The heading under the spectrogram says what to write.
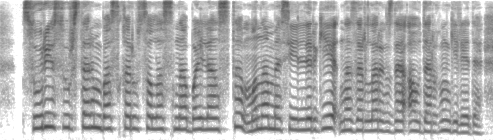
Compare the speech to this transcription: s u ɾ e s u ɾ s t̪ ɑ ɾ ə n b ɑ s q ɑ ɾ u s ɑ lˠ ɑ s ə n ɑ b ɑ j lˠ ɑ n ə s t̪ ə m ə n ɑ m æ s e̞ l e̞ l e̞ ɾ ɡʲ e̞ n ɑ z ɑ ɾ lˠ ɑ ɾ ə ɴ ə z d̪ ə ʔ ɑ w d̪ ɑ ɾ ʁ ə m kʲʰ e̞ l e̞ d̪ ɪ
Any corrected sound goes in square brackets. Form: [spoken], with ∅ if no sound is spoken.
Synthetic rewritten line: s u ɾ e s u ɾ s t̪ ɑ ɾ ə n b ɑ s q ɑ ɾ u s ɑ lˠ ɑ s ə n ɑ b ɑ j lˠ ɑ n ə s t̪ ə m ə n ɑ m æ s e̞ l e̞ l e̞ ɾ ɡʲ e̞ n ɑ z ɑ ɾ lˠ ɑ ɾ ə ɴ ə z d̪ ə ʔ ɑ w d̪ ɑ ɾ ʁ ə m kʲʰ e̞ l e̞ d̪ ɪ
